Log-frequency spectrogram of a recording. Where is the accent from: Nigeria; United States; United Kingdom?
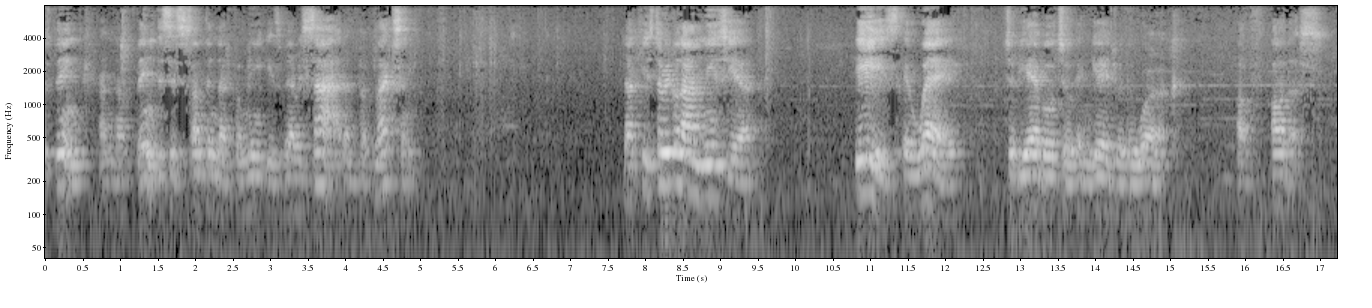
Nigeria; I am from Nigeria.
